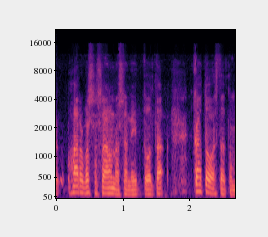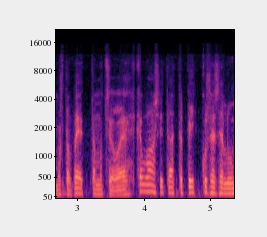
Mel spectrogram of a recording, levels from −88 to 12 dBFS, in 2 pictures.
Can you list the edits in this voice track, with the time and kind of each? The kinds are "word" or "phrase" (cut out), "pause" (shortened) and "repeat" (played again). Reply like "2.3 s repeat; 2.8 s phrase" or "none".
1.3 s word

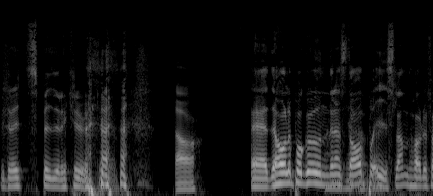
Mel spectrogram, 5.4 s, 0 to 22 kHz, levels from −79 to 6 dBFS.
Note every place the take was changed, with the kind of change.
none

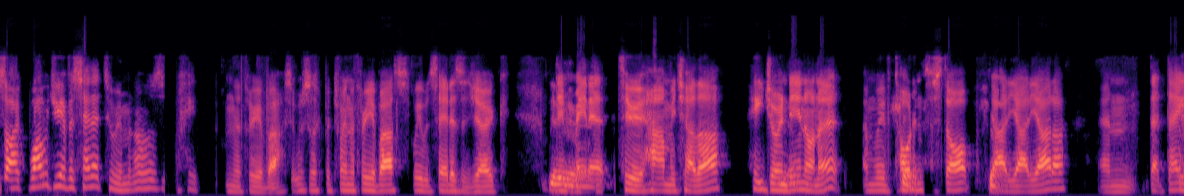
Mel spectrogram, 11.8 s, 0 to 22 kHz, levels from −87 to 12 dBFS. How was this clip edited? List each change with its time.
1.6 s word; 2.2 s phrase; 6.1 s pause; 8.5 s pause

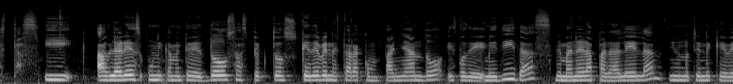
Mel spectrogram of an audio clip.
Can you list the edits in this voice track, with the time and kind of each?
4.6 s word

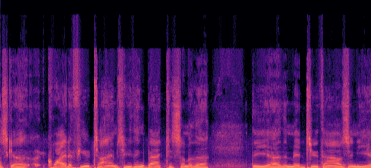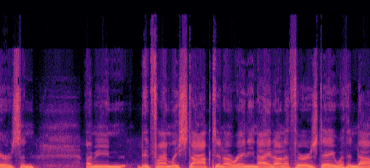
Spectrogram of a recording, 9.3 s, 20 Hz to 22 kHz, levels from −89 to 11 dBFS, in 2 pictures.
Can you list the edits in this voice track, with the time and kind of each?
6.4 s word

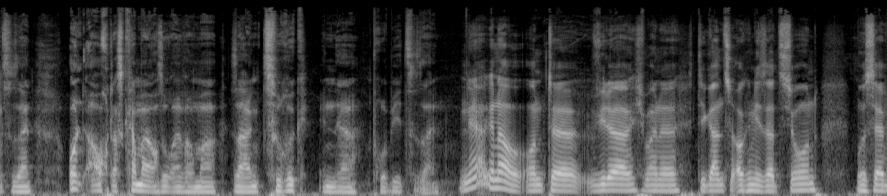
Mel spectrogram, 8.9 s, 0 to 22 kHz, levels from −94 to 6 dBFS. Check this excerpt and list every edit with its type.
1.6 s word; 2.2 s pause

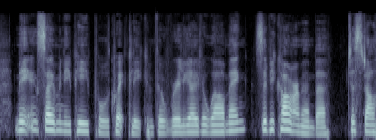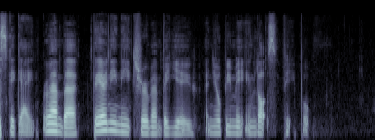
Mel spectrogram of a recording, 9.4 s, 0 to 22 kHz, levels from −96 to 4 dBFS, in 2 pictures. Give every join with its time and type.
1.4 s word; 3.1 s pause; 5.2 s pause

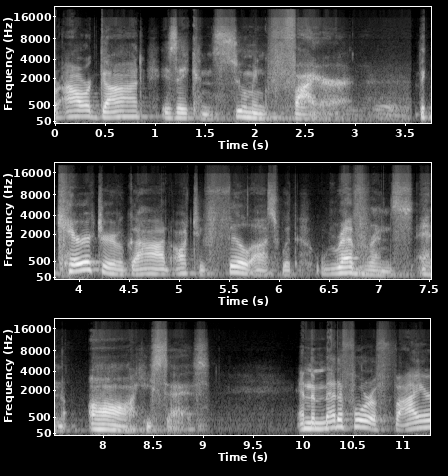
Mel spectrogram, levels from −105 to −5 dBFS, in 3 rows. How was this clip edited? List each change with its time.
3.6 s pause

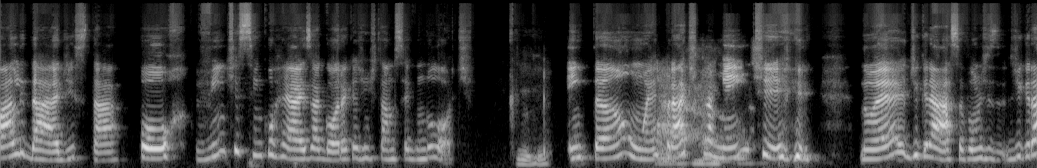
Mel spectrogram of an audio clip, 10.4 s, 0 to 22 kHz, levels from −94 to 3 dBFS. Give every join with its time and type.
1.9 s pause; 6.5 s word

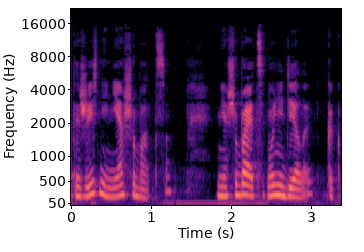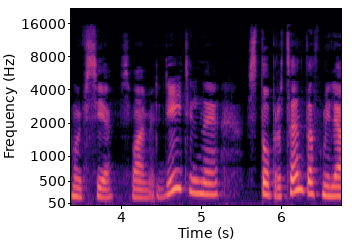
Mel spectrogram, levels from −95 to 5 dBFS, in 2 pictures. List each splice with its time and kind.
2.5 s phrase; 3.2 s word; 4.4 s word

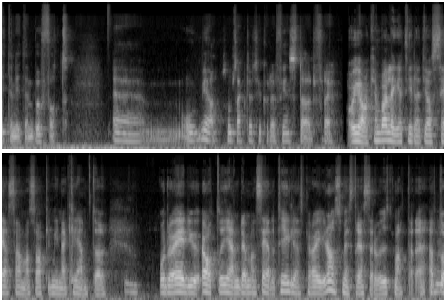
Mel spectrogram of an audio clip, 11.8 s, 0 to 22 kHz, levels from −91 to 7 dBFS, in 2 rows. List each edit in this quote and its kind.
4.5 s pause

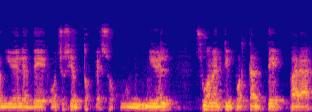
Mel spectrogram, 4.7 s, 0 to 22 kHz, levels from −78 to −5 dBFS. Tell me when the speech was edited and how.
none

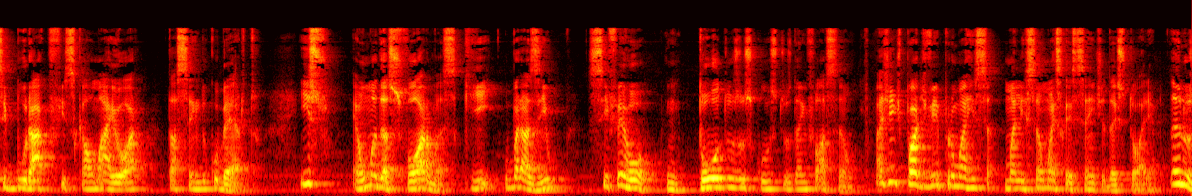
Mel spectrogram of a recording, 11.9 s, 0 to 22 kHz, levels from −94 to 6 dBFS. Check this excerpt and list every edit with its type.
8.7 s pause

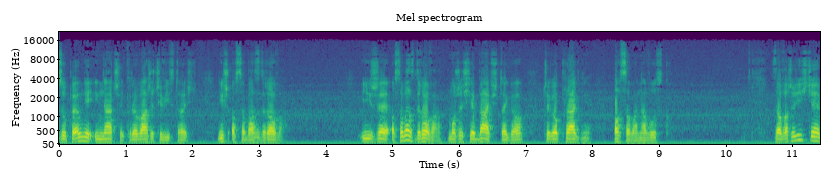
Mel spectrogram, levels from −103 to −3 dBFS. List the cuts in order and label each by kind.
none

